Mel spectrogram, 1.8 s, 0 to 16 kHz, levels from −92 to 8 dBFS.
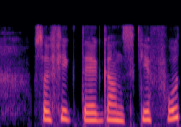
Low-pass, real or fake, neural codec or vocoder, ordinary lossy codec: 7.2 kHz; fake; codec, 16 kHz, 4.8 kbps, FACodec; none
